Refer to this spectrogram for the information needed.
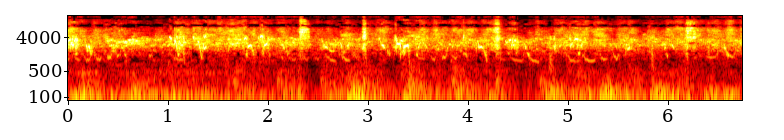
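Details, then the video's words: Budgerigar chatter meant to encourage breeding: many overlapping high twittering notes and quick rising-falling chirps run without pause, a busy warbling flock sound throughout. "تحفيز البادجي على التزاوج"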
